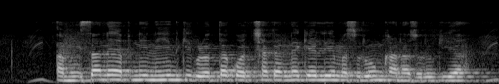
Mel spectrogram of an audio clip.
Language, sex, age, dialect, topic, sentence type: Hindi, male, 18-24, Kanauji Braj Bhasha, agriculture, statement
